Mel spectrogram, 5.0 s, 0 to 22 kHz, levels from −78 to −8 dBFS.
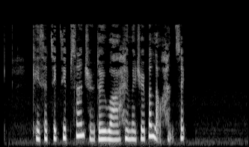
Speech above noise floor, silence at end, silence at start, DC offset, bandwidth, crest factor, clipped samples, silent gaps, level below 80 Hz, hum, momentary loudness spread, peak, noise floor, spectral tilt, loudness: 39 dB; 1.3 s; 0.65 s; under 0.1%; 11.5 kHz; 18 dB; under 0.1%; none; -70 dBFS; none; 9 LU; -6 dBFS; -59 dBFS; -5 dB/octave; -21 LUFS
